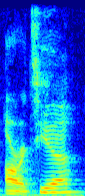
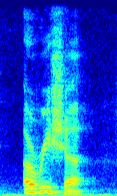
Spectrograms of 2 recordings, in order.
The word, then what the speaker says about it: Aretia: Arishia. That's it, guys. We've been calling Aratia Aratia. This whole time I'm listening to the graphic audiobook novel and they pronounce it Arishia.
